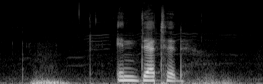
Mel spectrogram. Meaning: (verb) simple past and past participle of indebt; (adjective) 1. Obligated, especially financially 2. Owing gratitude for a service or favour
- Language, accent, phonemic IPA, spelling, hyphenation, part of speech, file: English, US, /ɪnˈdɛtɪd/, indebted, in‧debt‧ed, verb / adjective, En-us-indebted.ogg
